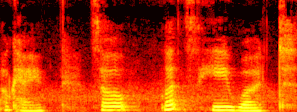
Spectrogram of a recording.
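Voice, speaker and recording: A woman speaks in a calm, gentle tone. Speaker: ASMR creator. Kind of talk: ASMR massage roleplay. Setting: recorded without an external mic, with heater noise in the background. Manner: soft-spoken, calm, gentle.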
